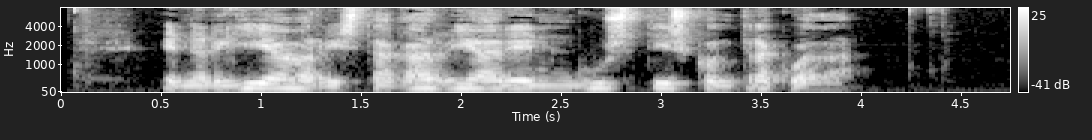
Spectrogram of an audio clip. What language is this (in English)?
Basque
